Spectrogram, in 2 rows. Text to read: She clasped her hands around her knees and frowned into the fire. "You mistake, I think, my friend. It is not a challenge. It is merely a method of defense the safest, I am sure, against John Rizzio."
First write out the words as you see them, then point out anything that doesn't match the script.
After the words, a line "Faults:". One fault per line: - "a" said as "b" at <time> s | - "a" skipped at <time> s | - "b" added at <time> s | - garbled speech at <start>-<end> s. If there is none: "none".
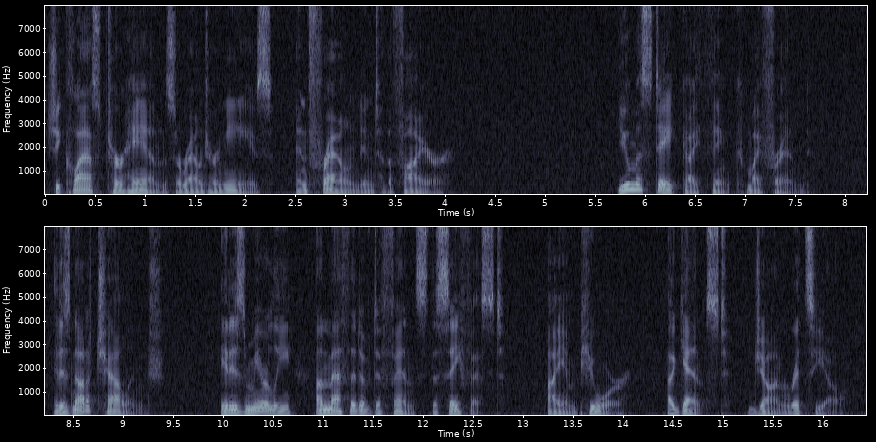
She clasped her hands around her knees and frowned into the fire. "You mistake, I think, my friend. It is not a challenge. It is merely a method of defense the safest, I am pure, against John Rizzio."
Faults:
- "sure" said as "pure" at 13.5 s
